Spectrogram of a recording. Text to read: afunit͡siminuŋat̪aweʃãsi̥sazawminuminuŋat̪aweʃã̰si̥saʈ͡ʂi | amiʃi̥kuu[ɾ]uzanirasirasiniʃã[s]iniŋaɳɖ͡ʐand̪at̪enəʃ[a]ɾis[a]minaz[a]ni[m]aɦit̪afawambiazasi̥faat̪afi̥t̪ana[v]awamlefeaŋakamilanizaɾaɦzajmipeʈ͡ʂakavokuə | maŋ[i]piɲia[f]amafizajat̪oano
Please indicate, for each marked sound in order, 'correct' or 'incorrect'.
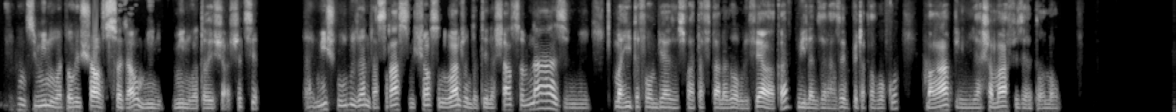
incorrect, correct, correct, correct, incorrect, correct, incorrect, incorrect, incorrect

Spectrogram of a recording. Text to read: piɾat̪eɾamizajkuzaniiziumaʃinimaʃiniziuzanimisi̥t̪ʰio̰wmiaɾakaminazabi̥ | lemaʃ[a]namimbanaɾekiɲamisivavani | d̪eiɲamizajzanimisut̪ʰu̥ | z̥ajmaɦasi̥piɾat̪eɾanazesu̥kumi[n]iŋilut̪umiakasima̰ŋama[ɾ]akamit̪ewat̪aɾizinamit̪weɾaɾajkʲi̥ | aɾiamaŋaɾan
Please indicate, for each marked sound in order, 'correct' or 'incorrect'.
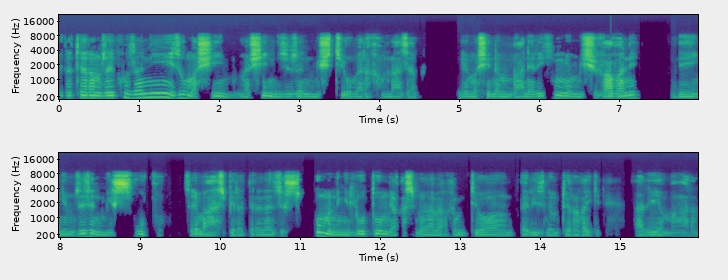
incorrect, correct, correct

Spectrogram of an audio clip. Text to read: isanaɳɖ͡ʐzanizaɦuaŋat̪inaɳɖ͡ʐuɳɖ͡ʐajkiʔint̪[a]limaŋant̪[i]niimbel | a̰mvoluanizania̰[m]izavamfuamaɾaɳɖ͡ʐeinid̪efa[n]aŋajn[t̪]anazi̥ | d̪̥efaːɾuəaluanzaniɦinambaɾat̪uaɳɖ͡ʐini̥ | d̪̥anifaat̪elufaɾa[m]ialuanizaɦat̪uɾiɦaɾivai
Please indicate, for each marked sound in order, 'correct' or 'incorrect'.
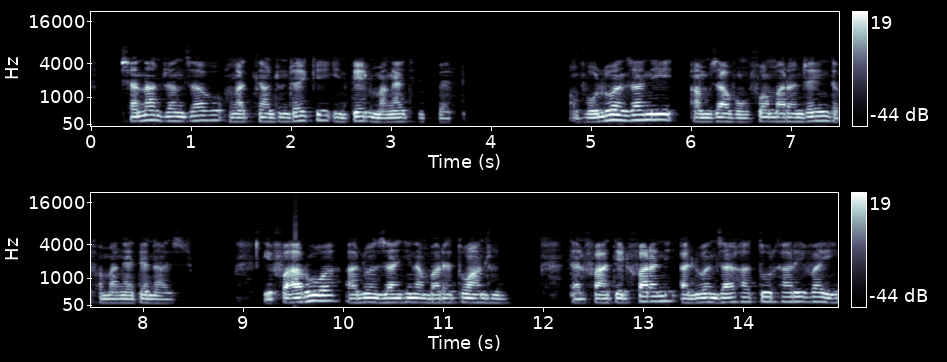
incorrect, correct, correct, incorrect, correct, incorrect

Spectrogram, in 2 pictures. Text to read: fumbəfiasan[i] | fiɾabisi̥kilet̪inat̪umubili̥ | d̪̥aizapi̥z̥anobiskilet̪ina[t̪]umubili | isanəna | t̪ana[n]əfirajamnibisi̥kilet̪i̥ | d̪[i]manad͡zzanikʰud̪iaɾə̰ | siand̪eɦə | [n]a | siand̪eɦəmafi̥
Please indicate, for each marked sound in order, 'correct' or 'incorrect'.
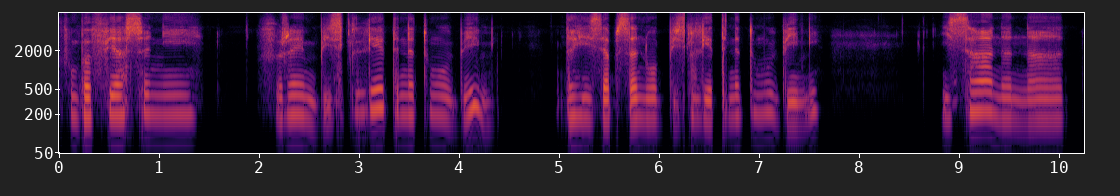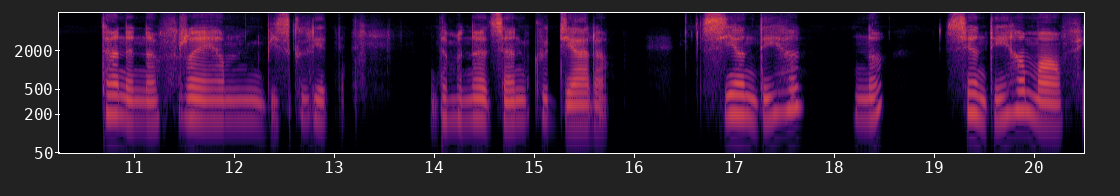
correct, correct, correct, incorrect, correct

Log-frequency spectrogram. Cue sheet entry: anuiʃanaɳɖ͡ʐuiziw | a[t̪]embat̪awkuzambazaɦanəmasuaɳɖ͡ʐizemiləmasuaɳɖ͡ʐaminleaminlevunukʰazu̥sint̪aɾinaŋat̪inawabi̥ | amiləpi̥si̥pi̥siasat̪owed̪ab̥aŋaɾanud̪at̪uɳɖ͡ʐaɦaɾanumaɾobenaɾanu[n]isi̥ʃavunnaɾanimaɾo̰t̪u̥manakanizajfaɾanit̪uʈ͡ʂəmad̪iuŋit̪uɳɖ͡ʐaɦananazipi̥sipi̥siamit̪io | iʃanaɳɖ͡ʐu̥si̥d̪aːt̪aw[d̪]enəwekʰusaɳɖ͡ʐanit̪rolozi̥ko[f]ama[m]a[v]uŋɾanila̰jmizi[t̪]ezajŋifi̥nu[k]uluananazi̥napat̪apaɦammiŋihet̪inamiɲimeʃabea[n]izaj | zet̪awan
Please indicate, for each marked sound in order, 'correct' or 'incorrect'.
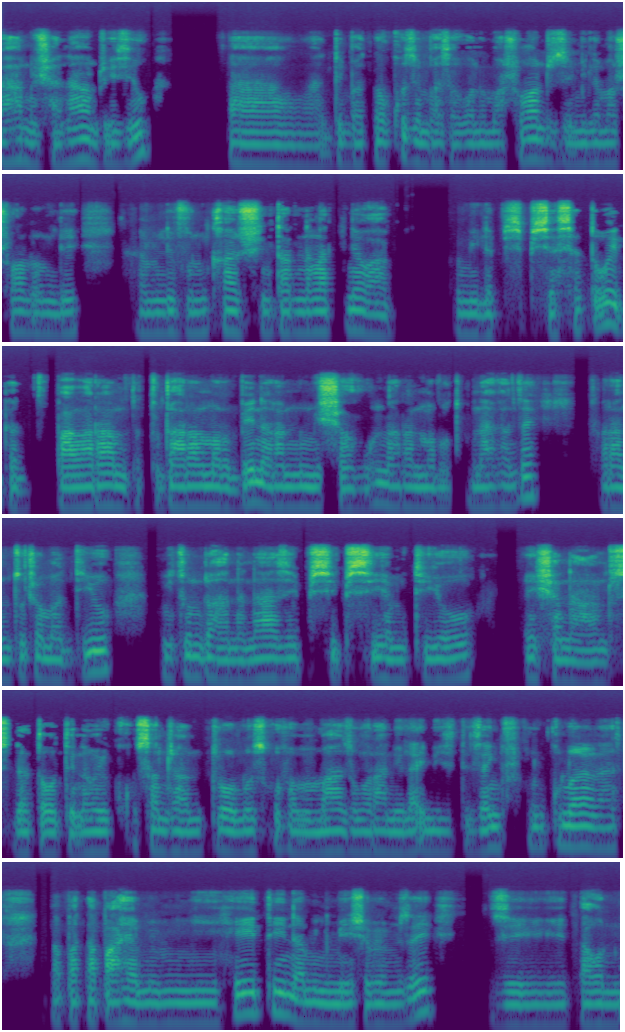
incorrect, incorrect, incorrect, correct, correct, incorrect, incorrect, correct, incorrect

